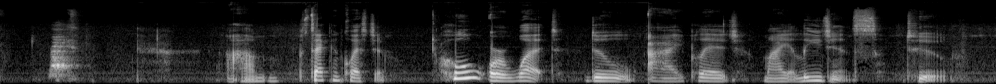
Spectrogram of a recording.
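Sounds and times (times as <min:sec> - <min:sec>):
dog barking: 0:00.5 - 0:00.9
speech: 0:02.3 - 0:09.6.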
